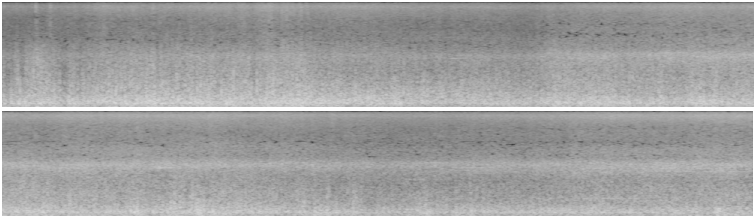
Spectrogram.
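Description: Strong wind buffeting the microphone over surf breaking and washing against a rock breakwater, a steady dense rush throughout.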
